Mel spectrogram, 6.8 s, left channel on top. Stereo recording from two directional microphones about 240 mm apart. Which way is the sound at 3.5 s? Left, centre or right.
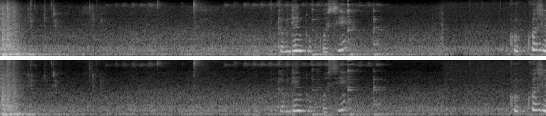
Left.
